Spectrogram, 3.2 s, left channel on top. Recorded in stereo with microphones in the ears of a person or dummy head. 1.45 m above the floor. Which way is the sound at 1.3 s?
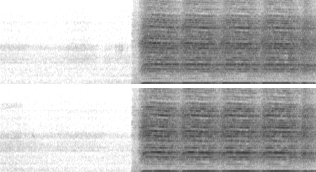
5° right (ahead or behind).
